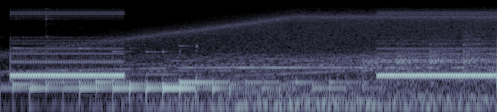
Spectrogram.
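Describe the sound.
Electronic telephone tones during a cold call: a steady, loud tone at the start gives way to a rising synthetic sweep, then the steady tone returns near the end, with no voices.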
